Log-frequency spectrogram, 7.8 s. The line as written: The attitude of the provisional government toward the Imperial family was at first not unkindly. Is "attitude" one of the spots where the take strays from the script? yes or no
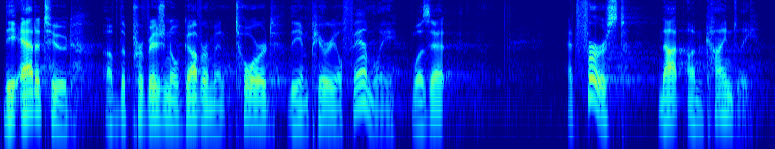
no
